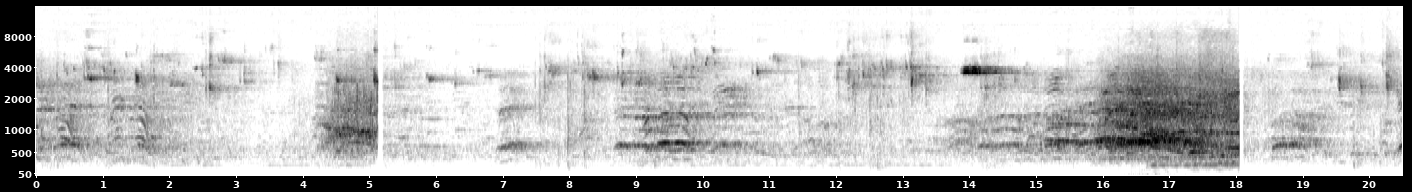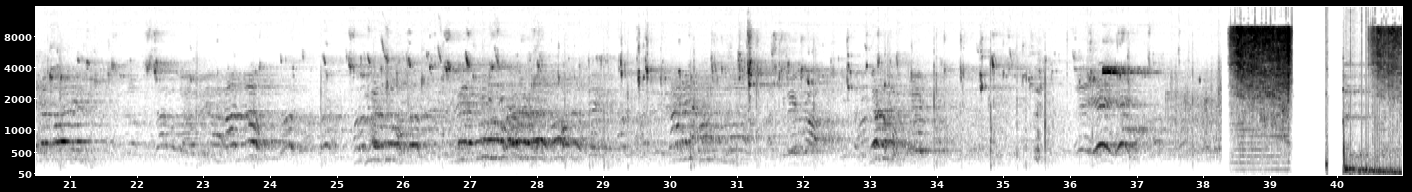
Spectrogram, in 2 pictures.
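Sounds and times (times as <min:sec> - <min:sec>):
shoe squeaks and knocks: 0:00.7 - 0:03.8, 0:07.5 - 0:09.2, 0:09.8 - 0:14.7, 0:24.2 - 0:37.3
sudden loud burst: 0:40.1 - 0:40.9.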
